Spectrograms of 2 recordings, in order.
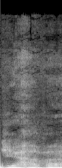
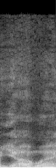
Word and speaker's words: Yahweh: And Jehovah, or Yahweh, as the academics have gone for pronunciation, is an Egyptian import.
